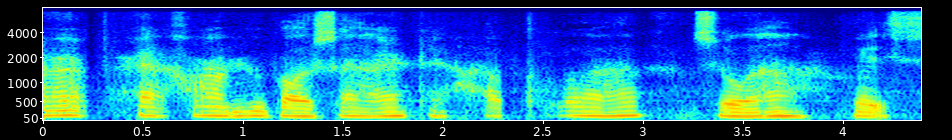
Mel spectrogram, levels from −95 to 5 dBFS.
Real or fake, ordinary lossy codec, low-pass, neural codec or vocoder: fake; none; 7.2 kHz; codec, 16 kHz in and 24 kHz out, 0.8 kbps, FocalCodec, streaming, 65536 codes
